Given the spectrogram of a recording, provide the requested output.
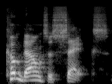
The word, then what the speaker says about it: CeX: square across the world from cex which apparently is pronounced sex but i'm not going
